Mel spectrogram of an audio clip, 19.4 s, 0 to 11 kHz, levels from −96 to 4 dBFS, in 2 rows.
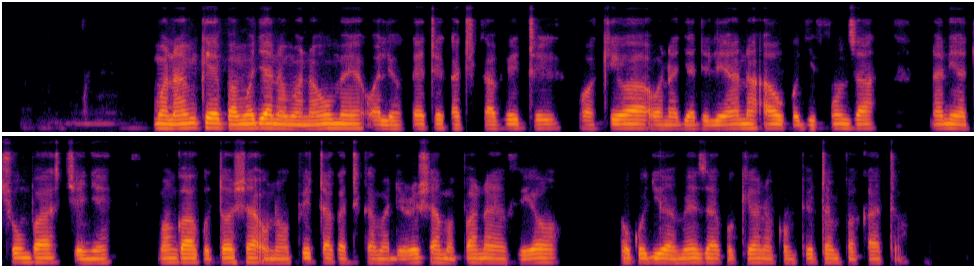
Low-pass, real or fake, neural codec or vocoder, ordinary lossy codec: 7.2 kHz; fake; codec, 16 kHz, 6 kbps, DAC; Opus, 32 kbps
